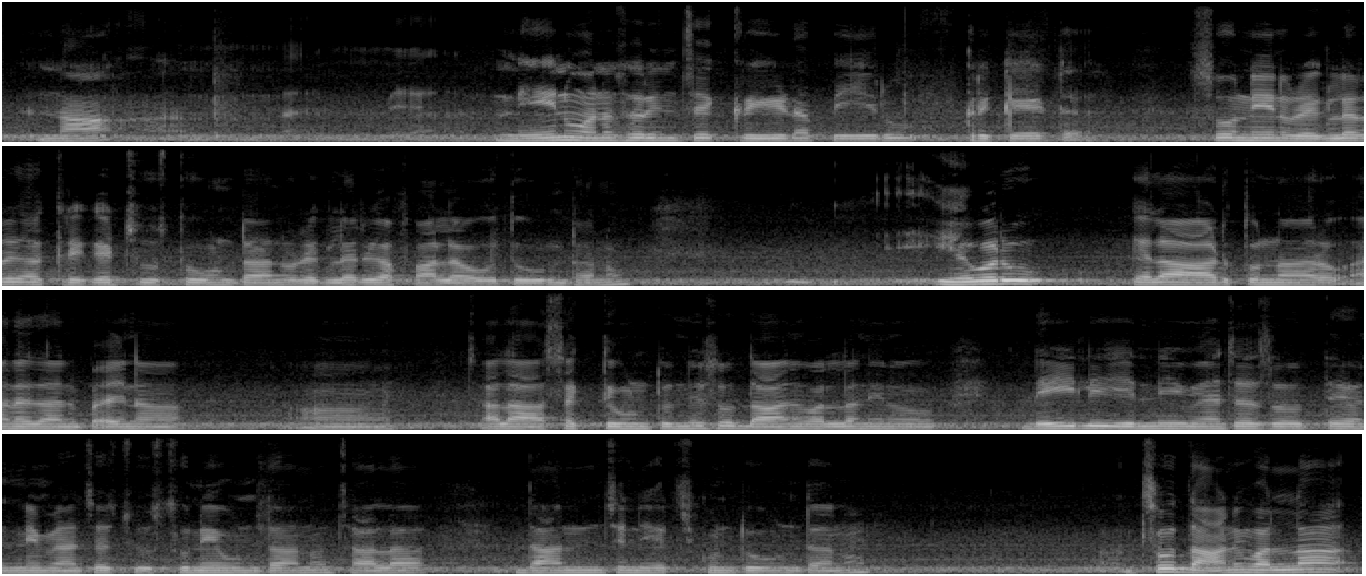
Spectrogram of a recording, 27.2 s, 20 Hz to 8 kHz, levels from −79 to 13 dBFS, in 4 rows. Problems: constant background noise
